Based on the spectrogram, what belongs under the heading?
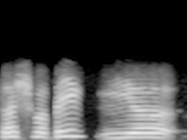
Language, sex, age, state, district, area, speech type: Kashmiri, female, 30-45, Jammu and Kashmir, Bandipora, rural, conversation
